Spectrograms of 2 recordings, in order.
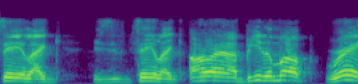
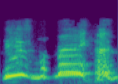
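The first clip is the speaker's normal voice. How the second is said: put-on woman's voice, pitched very high; 13 semitones higher than usual. Acting out a daughter defending her boyfriend to her father: impression of a lady. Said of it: "impression of a lady right there".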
